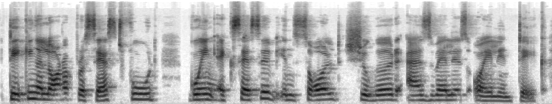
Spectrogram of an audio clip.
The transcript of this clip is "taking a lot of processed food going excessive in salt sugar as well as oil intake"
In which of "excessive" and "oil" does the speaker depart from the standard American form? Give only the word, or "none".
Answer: none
